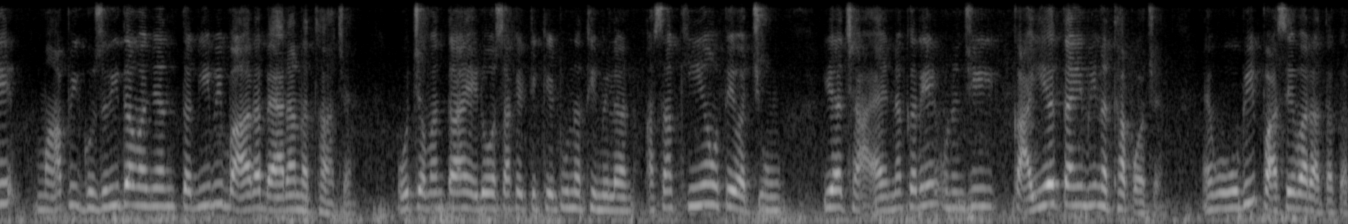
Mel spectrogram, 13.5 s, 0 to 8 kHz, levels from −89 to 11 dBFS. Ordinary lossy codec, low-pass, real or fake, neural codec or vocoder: Opus, 16 kbps; 7.2 kHz; real; none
